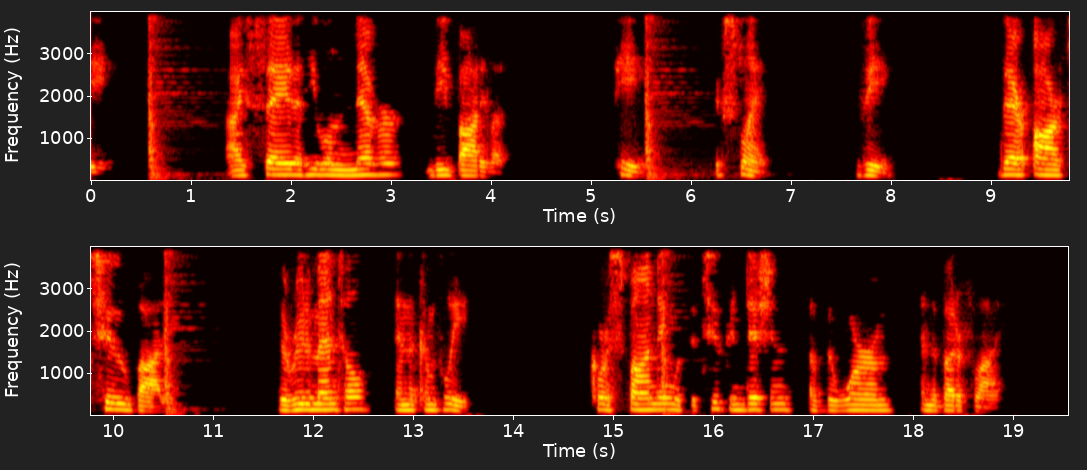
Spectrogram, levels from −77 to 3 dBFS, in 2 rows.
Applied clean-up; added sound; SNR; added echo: classical method Wiener filter.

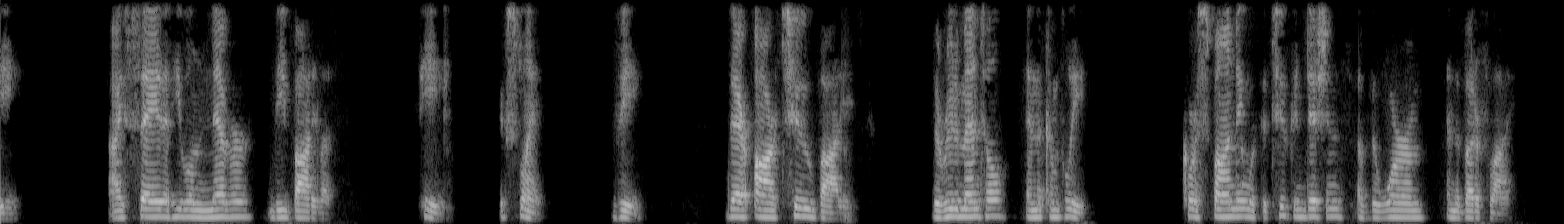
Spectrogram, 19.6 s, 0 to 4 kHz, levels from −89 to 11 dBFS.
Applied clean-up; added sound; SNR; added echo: neural mask model Resemble Enhance denoiser.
